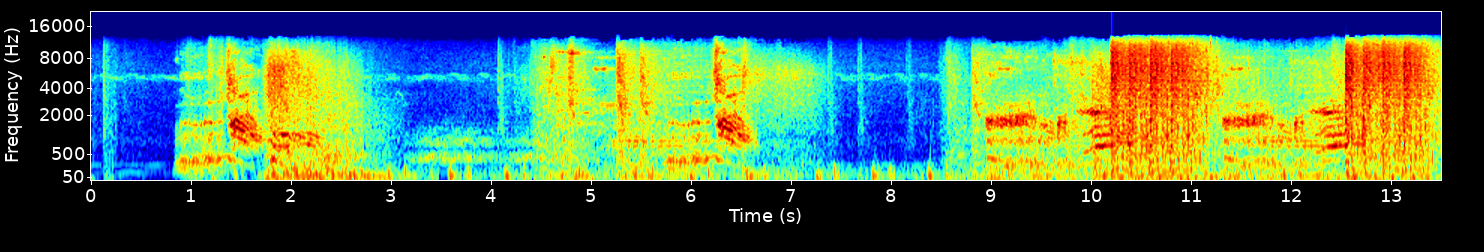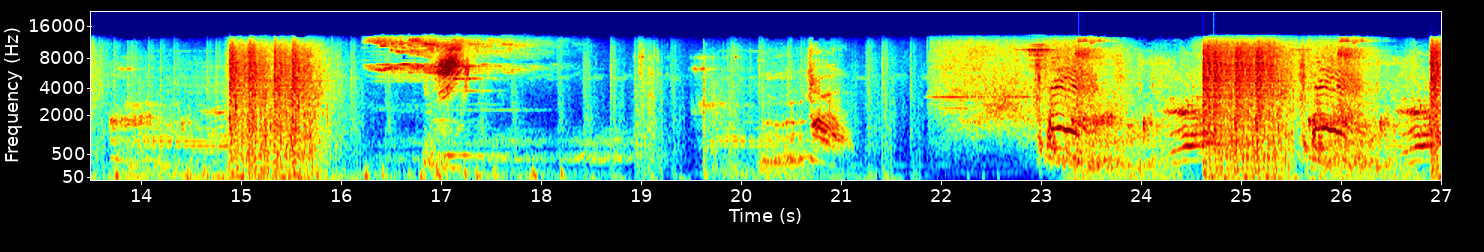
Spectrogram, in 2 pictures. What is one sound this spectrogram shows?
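Weapons clash and strike in quick blows.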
